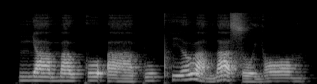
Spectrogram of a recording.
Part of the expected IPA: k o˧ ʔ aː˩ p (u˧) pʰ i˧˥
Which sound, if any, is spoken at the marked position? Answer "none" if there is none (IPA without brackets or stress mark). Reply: u˧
